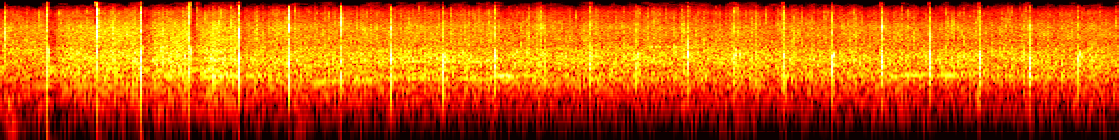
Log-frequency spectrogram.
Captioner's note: applause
